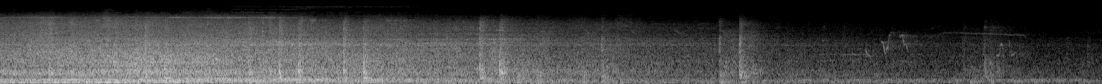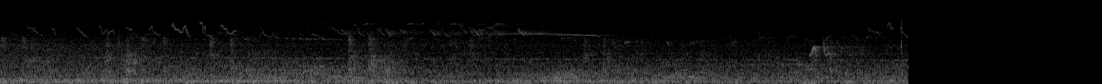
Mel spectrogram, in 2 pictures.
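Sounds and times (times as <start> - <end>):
wild birds chirping and calling: 8.4 - 16.0.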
